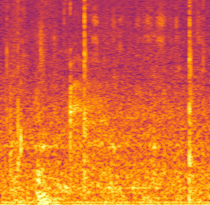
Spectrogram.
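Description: Faint taps and scratches of a pen stylus writing on a tablet, a few light clicks over near silence.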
